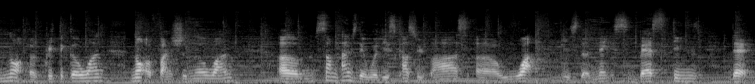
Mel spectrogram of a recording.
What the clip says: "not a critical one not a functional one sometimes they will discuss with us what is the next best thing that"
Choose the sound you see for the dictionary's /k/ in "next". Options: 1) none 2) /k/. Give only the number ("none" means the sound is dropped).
2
